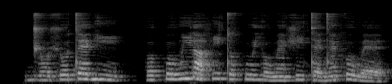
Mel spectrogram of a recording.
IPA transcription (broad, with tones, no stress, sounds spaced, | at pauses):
d͡ʒ o˨ ʃ o˨˦ t ɛ˦ ɡ ĩ˦˨ | o˨ k͡p o˧ w ĩ˦ ɾ a˧ f i˦ t o˧ k͡p u˧ j o˨ w ɛ̃˨ ʃ i˧ t ɛ˨ d ɛ̃˨˦ f o˦˨ w ɛ˨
